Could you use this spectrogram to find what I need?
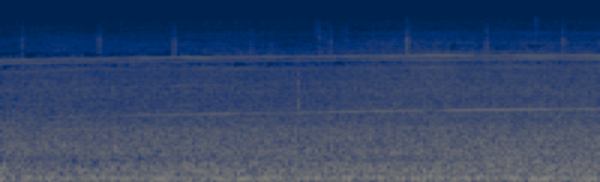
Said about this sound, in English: As the whine of the helicopter turbine picks up, Cora finally lifts the headphones off.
